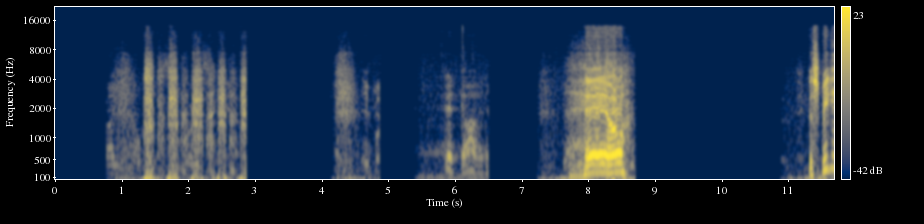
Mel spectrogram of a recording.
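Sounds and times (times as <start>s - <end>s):
speech: 0.8s - 2.2s, 5.9s - 6.5s, 7.6s - 8.7s, 11.3s - 11.6s
panting: 1.1s - 2.9s.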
